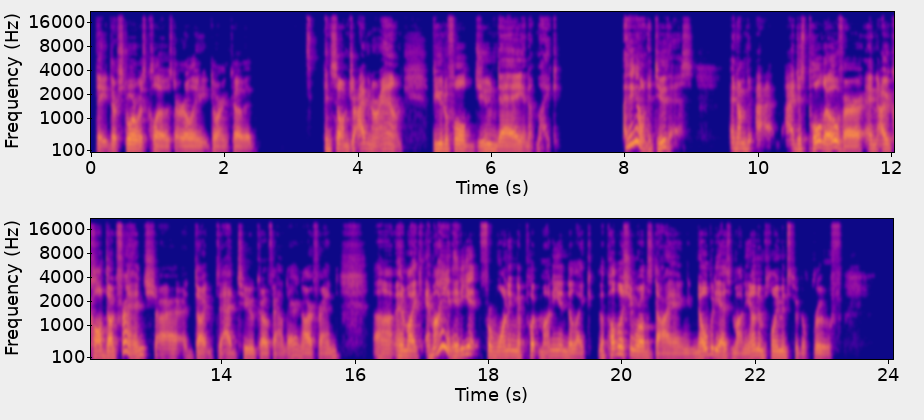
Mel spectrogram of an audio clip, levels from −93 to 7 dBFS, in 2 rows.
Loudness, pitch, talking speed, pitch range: -27 LUFS, 125 Hz, 180 wpm, 110-140 Hz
